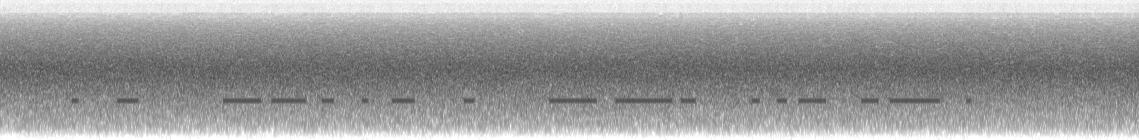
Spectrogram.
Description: Beeps of irregular length, with radio hiss and a squelch burst at the end. There is no code.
